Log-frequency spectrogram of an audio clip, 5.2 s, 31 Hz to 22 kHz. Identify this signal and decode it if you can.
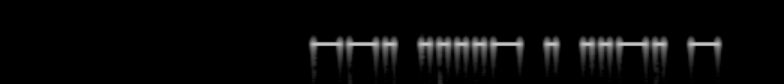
Morse code, heard as a keyed tone, about 21 wpm, 700 Hz. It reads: G4EFT
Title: DXCC-100 Call Signs - 5 Characters - 20wpm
